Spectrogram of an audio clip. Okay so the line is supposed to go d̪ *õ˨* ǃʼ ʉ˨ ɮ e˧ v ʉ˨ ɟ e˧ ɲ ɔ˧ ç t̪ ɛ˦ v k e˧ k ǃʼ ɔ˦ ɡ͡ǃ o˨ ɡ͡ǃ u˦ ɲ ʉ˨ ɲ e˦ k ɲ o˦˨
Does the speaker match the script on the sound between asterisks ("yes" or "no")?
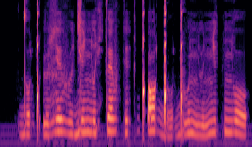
no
